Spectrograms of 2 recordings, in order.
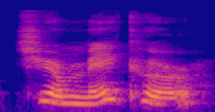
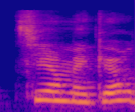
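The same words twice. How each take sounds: First: It is said with an English accent. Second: It is said with a French accent. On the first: "peut-être comme ça plutôt. un petit peu un petit accent d'anglais là" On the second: "Je sais pas si ça se prononce comme ça"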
